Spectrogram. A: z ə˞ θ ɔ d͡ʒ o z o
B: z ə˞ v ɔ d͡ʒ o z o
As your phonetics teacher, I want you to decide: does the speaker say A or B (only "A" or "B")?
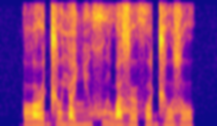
A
